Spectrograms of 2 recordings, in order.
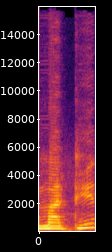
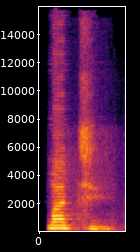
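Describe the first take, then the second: First: The middle consonant is a d sound. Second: The middle consonant is a j sound. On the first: The speaker calls it wrong. "bukan madi" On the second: The speaker calls it right. "tapi maji"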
